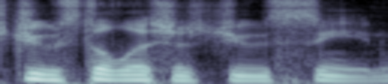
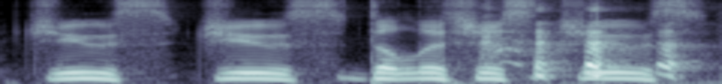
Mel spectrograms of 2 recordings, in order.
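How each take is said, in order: First: Said in the usual way. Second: Slow, stiff robot butler voice; robot voice, words dragged out slowly. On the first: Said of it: "being a fucking tyrant". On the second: Retold or imitated. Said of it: "in, like, a robot voice".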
